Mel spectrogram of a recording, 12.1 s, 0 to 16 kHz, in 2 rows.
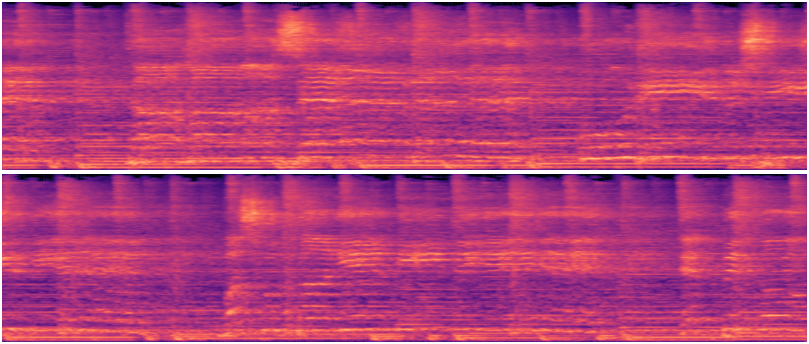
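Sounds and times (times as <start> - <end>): long held bass notes: 0.0 - 12.0
person singing slow song: 0.0 - 12.0.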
